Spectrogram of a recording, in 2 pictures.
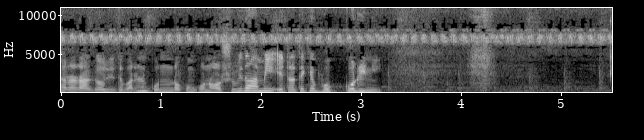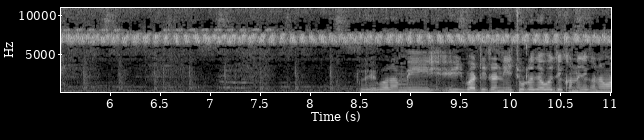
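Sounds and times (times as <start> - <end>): crickets chirping: 0.0 - 11.0
speech: 8.4 - 11.0.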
